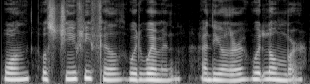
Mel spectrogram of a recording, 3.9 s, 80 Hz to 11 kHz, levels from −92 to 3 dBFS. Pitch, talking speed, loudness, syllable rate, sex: 205 Hz, 170 wpm, -16 LUFS, 5.0 syllables/s, female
